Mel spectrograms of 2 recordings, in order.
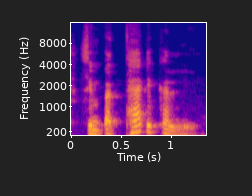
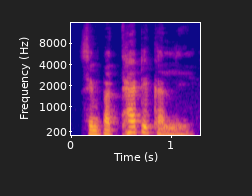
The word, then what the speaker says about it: sympathetically: therefore what is the syllables preceding the suffix means only this one that's why say sympathetically sympathetically so you have to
